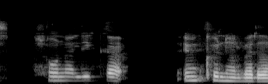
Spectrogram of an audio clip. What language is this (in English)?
Icelandic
